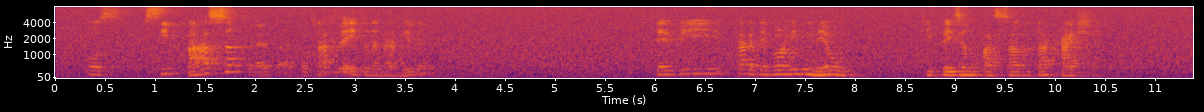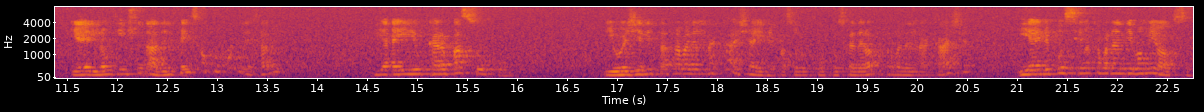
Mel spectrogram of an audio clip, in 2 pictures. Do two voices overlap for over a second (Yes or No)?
No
